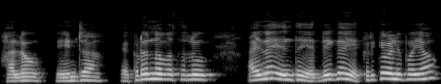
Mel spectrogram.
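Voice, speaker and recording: A pushy young man on the phone, put on by a woman narrator, firing off complaining questions. His pitch runs high and urgent. It is a storybook audio drama. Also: animated, quick pace, dark tone, highs cut off, close to an everyday voice. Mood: pressing.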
